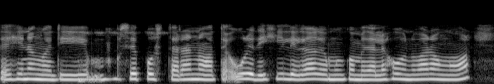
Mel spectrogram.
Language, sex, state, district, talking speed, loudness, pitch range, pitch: Chakma, female, Tripura, Dhalai, 195 wpm, -14 LUFS, 225-245 Hz, 230 Hz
